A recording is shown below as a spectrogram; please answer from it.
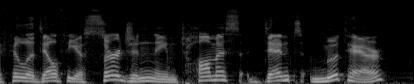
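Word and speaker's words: Mütter: surgeon named thomas dent mutter i guess that's how it's pronounced could just be mudder or no but it's a it's a u with two dots over it an unload i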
